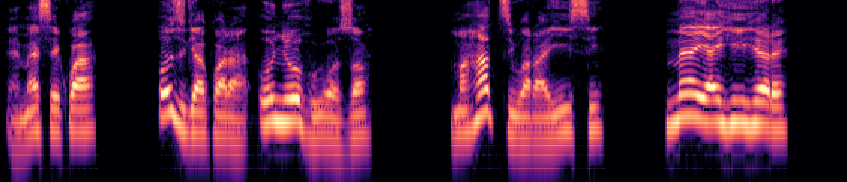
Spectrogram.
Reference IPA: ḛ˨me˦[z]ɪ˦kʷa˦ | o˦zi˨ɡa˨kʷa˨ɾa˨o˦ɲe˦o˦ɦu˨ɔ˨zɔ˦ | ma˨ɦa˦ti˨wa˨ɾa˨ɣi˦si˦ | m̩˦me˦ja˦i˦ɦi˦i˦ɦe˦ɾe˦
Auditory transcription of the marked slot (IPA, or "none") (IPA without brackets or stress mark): s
